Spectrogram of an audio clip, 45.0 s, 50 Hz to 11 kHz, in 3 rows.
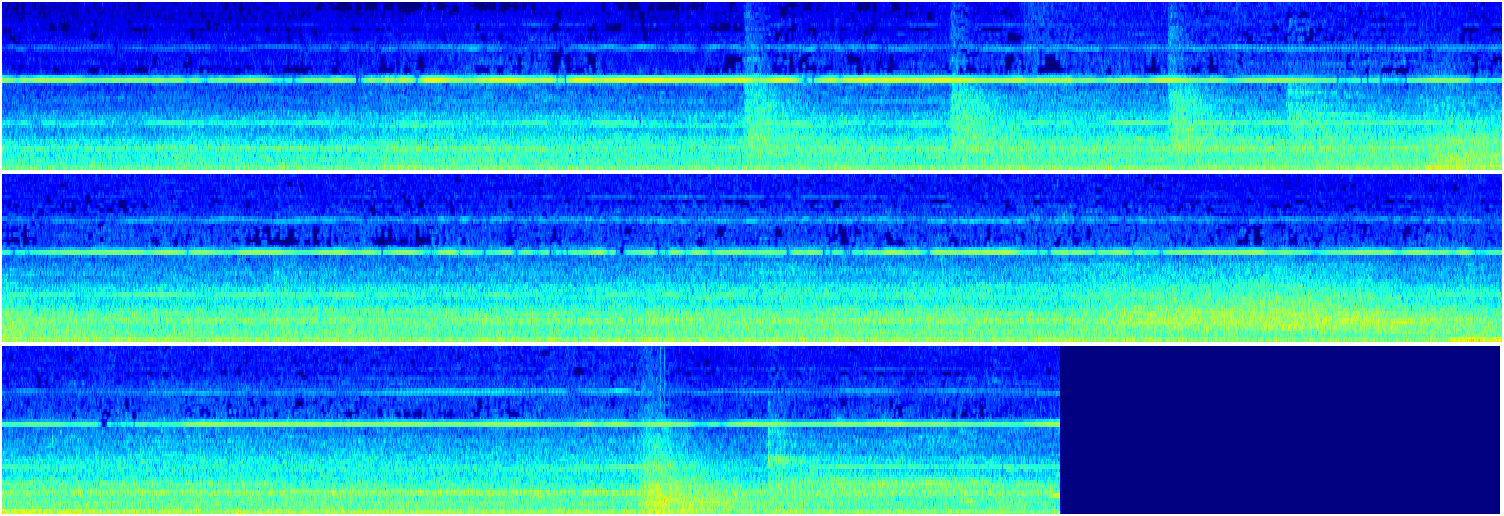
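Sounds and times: high-pitched steady tone: 0.0 - 40.6
loud machinery roar: 0.0 - 40.6.

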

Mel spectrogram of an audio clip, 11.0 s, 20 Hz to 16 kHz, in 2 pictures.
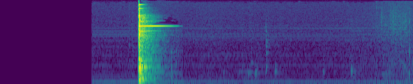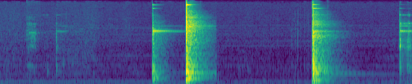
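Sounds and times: hammer tapping metal punch: 1.8 - 2.4, 7.5 - 8.4, 9.6 - 10.2
high metallic ring: 1.9 - 2.5.

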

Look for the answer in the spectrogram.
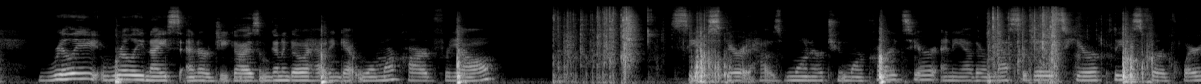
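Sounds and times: cards being shuffled: 5.6 - 6.7, 9.9 - 11.2.

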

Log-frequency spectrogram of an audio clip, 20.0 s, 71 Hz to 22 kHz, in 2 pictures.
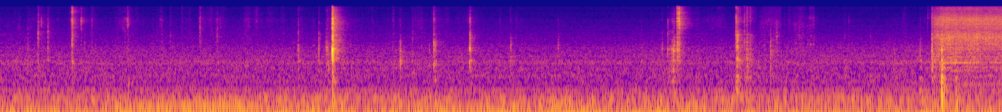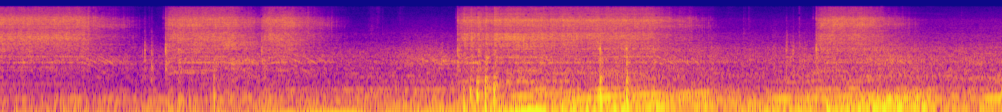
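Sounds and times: electric screwdriver running: 9.3 - 13.5, 14.6 - 17.2, 18.1 - 19.3.

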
